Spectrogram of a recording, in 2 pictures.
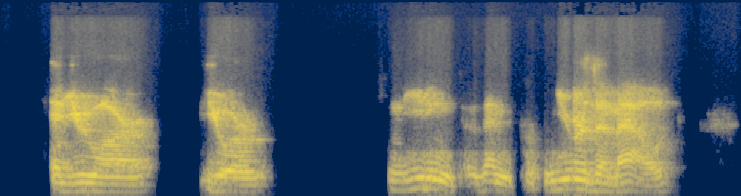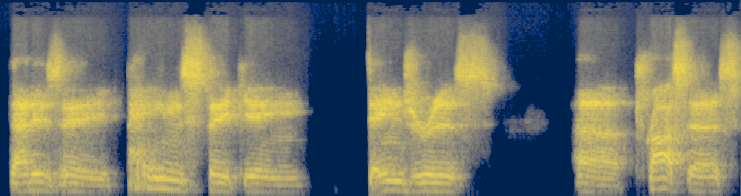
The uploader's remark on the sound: Tablet Magazine hosted a zoom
